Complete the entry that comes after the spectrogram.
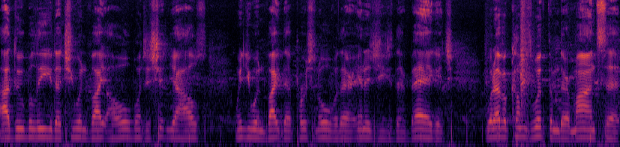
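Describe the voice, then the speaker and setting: A man's fairly high voice stays monotone and flat while he talks at a fairly quick pace. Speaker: panelist. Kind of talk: heated panel debate.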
